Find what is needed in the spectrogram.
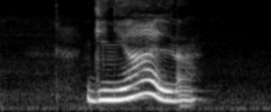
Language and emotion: Russian, positive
